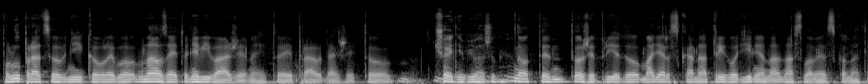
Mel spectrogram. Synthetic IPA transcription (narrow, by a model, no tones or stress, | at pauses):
spɔlupɾat͡sɔʊɲiːkɔʊlɛbɔnaɔzajjɛt̪ɔɲɛʋiʋaːʒɛnɛːt̪ɔjɛpɾaʊd̪aʒɛt̪ɔ | t͡ʃɔjɛɲɛʋiʋaːʒɛnɛnɔt̪ɛnt̪ɔʒɛpɾiːɟɛd̪ɔmaɟaɾskanat̪ɾiɦɔɟiniananaslɔʋɛnskɔnat̪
